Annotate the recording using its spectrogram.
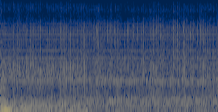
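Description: Quiet room tone: a faint steady hiss with a low hum, after the tail of a woman's voice fades out at the very start.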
